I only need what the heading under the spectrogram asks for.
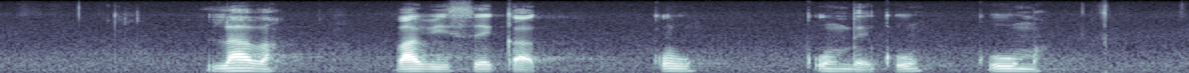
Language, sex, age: Tsonga, male, 19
